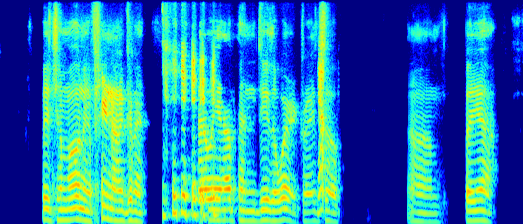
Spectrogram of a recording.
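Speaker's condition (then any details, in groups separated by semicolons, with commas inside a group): Cerebral palsy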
